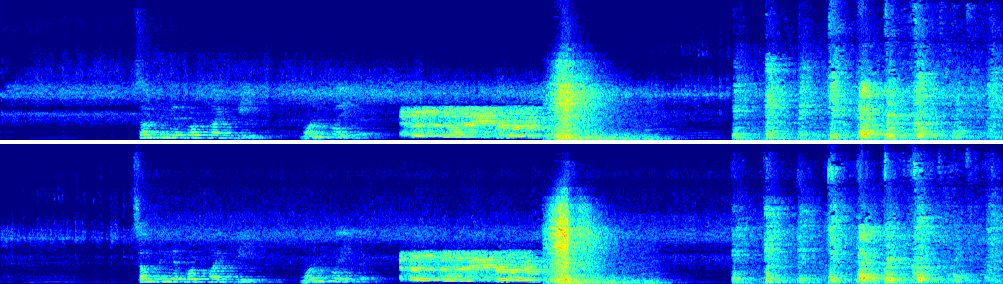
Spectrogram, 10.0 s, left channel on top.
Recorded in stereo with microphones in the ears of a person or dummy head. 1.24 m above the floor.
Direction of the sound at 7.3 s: 45° right (ahead or behind).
